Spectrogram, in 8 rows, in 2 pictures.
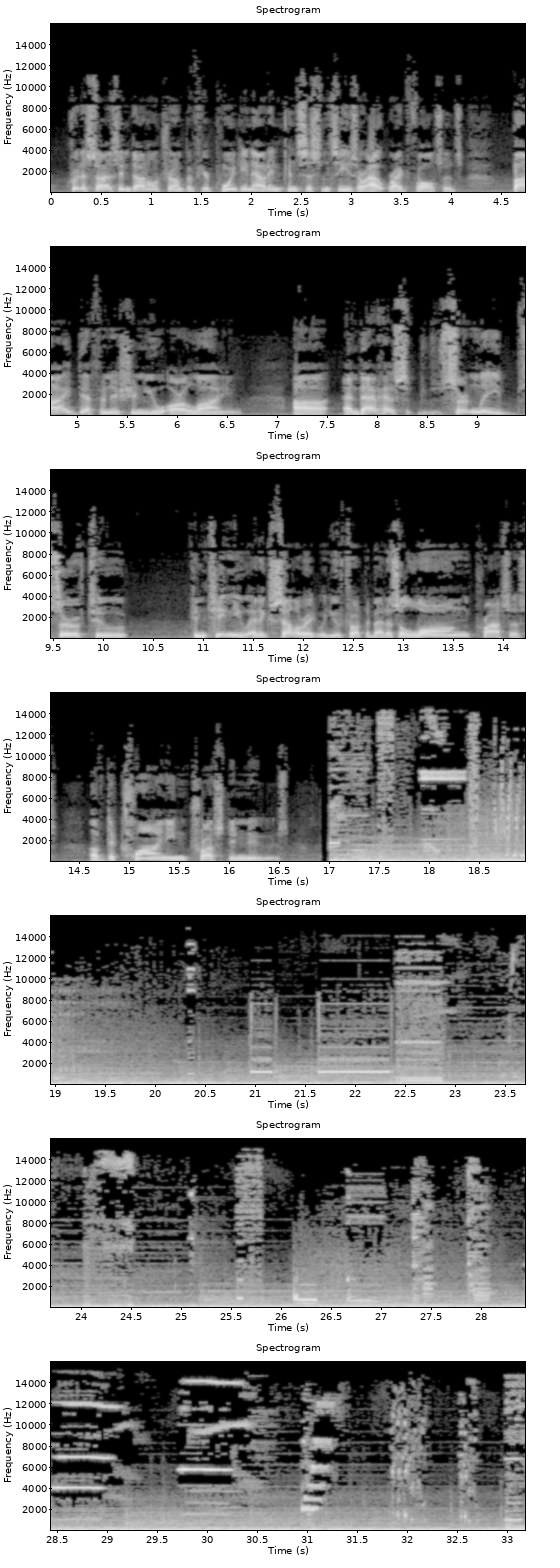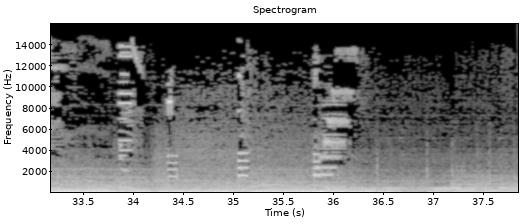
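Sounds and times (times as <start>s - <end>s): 
speech: 0.2s - 16.8s
high beeping blips and tonal chirps: 17.0s - 19.2s, 20.3s - 36.3s
dense rumbling low drone: 17.3s - 37.7s
electronic show bumper jingle: 20.3s - 36.4s.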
